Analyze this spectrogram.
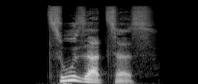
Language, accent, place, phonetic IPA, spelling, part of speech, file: German, Germany, Berlin, [ˈt͡suːˌzat͡səs], Zusatzes, noun, De-Zusatzes.ogg
- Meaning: genitive singular of Zusatz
